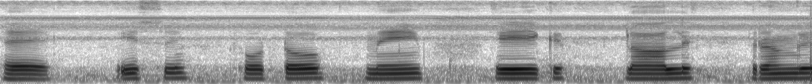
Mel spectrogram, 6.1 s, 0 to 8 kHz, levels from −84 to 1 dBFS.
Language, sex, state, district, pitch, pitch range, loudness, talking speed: Hindi, male, Haryana, Rohtak, 135 Hz, 130-140 Hz, -15 LUFS, 70 wpm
